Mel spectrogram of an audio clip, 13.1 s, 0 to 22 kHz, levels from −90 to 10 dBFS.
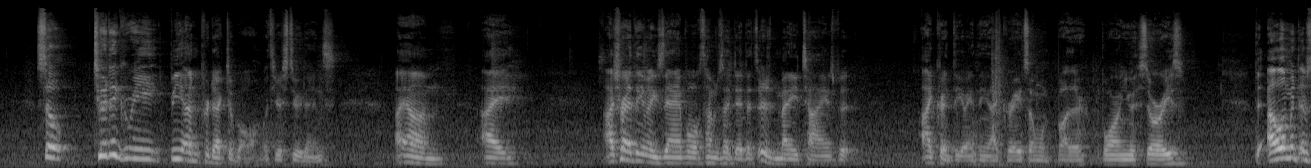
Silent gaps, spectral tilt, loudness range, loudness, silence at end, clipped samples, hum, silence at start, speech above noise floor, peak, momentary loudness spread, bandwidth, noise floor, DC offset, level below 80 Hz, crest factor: none; -4.5 dB/octave; 5 LU; -32 LUFS; 0 s; under 0.1%; none; 0.3 s; 24 dB; -10 dBFS; 14 LU; 18 kHz; -56 dBFS; under 0.1%; -68 dBFS; 22 dB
